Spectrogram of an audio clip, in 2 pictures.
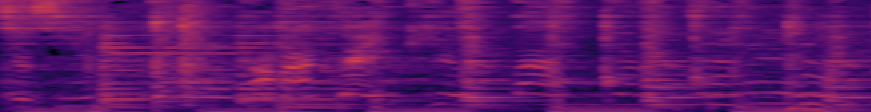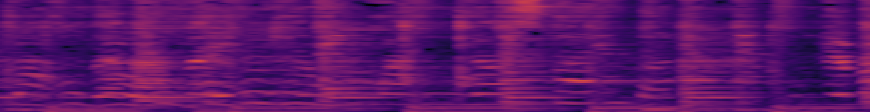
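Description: Live reggae band playing through a concert PA, with a heavy repeating bass line and steady beat, and a male singer's voice over the music.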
